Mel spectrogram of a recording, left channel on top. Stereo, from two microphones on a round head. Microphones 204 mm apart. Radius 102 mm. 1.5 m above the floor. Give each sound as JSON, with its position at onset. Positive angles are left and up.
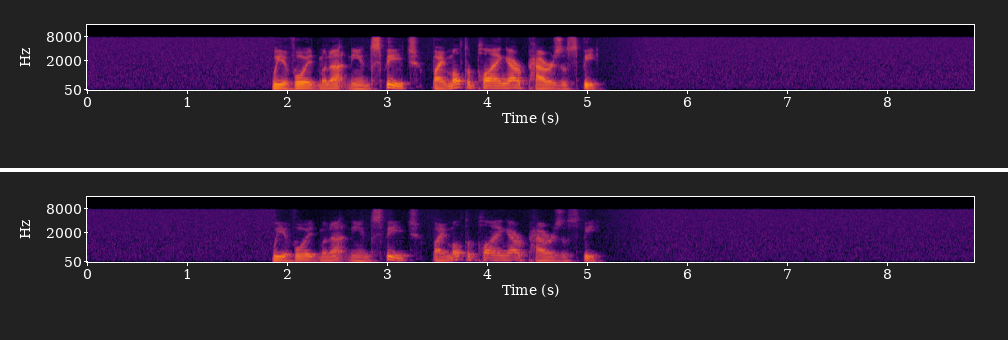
{"t": 1.9, "sound": "a man speaking", "side_deg": 60, "distance_m": 0.5}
